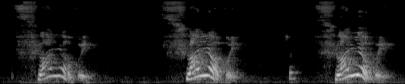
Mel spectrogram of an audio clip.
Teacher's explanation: stressed plus unstressed plus unstressed three syllables are there but first one will be stressed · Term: dactyl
